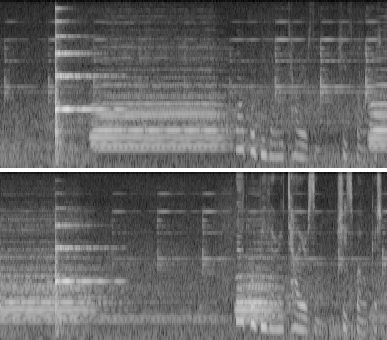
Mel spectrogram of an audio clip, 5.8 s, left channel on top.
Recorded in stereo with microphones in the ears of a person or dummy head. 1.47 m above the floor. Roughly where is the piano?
Left.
